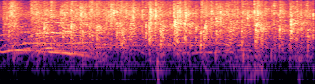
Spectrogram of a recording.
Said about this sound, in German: Und euer Applaus für Amina.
